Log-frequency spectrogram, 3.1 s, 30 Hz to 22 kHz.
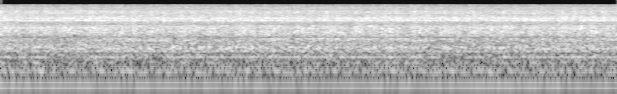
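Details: Warm 1960 Pontiac Catalina 389 V8 hooked to a 1960 Heathkit IO-20 ignition analyzer: smooth, even idle with steady rumble, no misses, knocks or ticks; healthy engine.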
